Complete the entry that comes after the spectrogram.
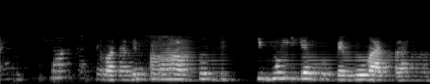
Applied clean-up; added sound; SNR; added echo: neural mask model DeepFilterNet 3.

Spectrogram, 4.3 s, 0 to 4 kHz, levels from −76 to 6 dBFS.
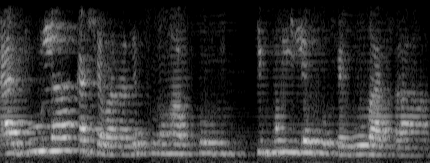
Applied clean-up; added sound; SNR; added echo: neural separator model SepFormer DNS4.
